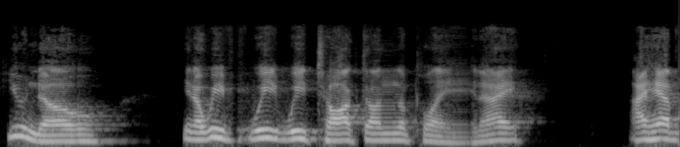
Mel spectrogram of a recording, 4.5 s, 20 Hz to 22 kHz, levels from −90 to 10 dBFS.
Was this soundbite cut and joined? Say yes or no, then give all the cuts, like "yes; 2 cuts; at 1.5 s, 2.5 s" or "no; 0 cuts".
no; 0 cuts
